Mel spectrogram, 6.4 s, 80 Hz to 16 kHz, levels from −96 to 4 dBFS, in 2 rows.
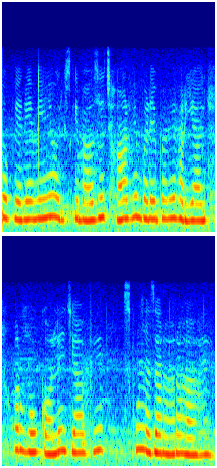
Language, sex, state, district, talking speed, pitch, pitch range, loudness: Hindi, female, Bihar, Katihar, 185 wpm, 290 Hz, 275-310 Hz, -14 LUFS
